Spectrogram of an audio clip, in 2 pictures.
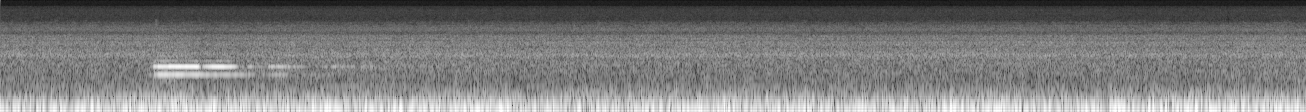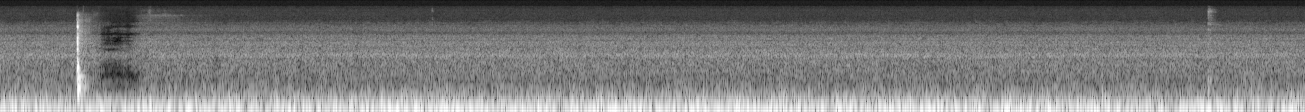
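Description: Steady low rumble of background noise from an open microphone on a video call, with a brief tone that fades out about a second in and a single sharp click about ten seconds in.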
